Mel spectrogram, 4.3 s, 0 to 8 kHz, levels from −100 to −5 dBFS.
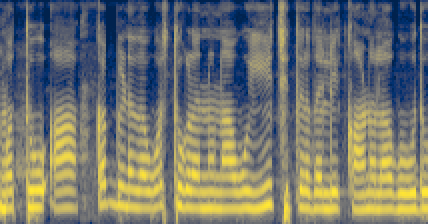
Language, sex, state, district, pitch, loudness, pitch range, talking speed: Kannada, female, Karnataka, Koppal, 220 Hz, -12 LUFS, 215-230 Hz, 110 wpm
